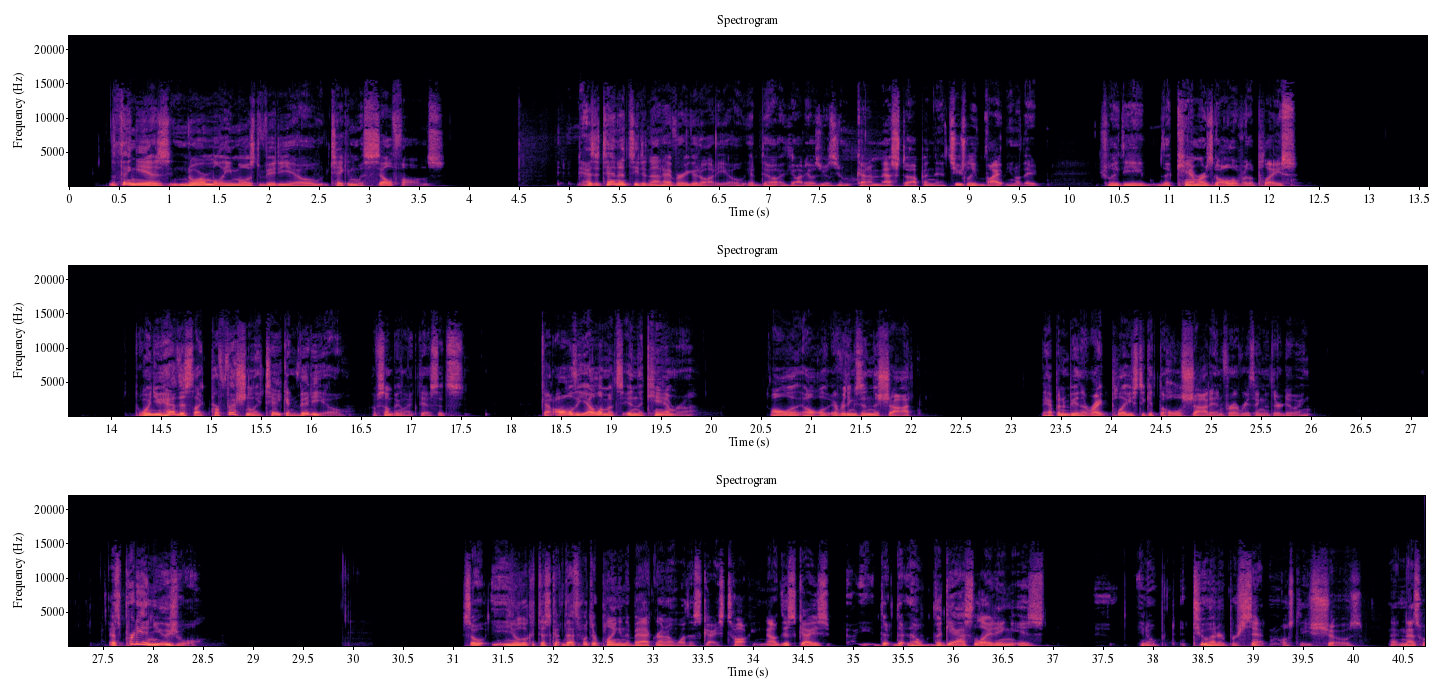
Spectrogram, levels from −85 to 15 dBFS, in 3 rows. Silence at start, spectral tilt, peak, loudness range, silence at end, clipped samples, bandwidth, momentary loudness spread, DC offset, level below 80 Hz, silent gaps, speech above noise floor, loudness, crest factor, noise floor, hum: 0.4 s; -5 dB/octave; -4 dBFS; 5 LU; 0 s; under 0.1%; 15 kHz; 14 LU; under 0.1%; -44 dBFS; 20.30-20.48 s, 22.43-22.57 s, 23.04-23.08 s, 28.90-28.96 s, 29.09-29.16 s, 29.32-29.39 s; over 70 dB; -21 LUFS; 18 dB; under -90 dBFS; none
